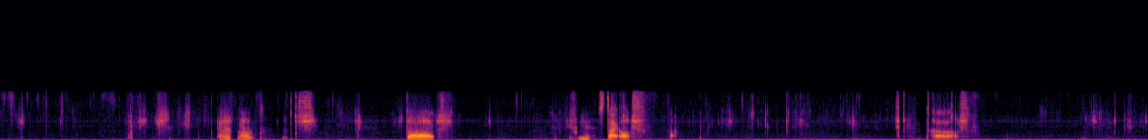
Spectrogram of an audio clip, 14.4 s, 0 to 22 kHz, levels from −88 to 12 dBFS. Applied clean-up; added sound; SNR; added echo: neural diffusion model UNIVERSE++.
